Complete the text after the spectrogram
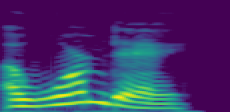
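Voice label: "a warm day", English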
